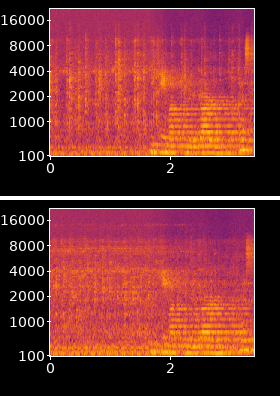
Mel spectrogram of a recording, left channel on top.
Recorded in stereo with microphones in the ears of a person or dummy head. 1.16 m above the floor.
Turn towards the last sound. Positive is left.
turn(degrees=65)  # may be behind; listen again after turning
